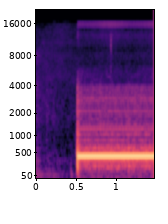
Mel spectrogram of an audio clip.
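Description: telephone ringing tone

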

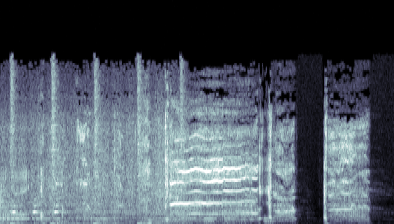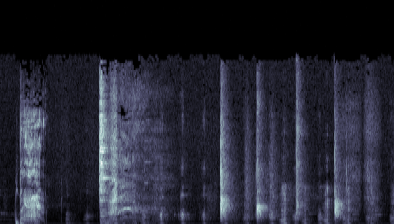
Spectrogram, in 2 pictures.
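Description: cough

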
